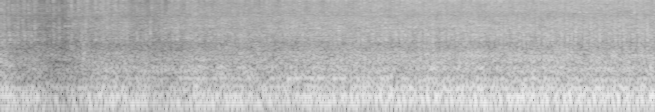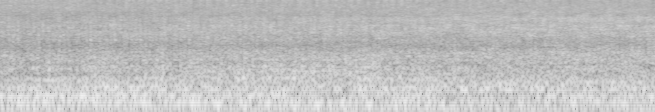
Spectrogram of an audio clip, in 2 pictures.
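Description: A very loud car engine on a daily-driver setup run without a radiator cap revs hard and holds a dense, roaring drone close up for the whole stretch, with no break in the noise.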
